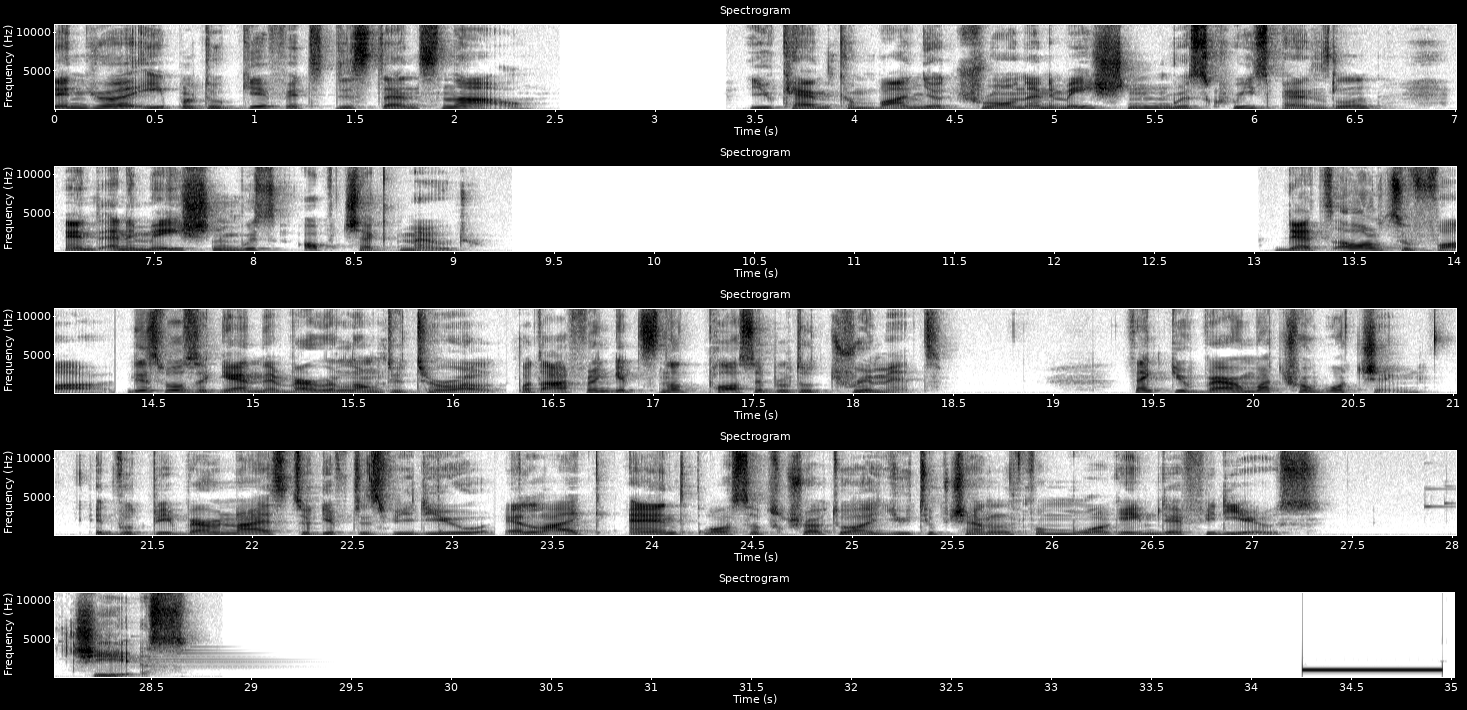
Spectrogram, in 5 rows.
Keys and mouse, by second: 0.8-2.8 drag, 3.2 g, 6.0 i, 8.4 click, 9.0 click, 9.5 shift+space, 21.3 n, 23.6-26.6 ctrl+middle drag.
